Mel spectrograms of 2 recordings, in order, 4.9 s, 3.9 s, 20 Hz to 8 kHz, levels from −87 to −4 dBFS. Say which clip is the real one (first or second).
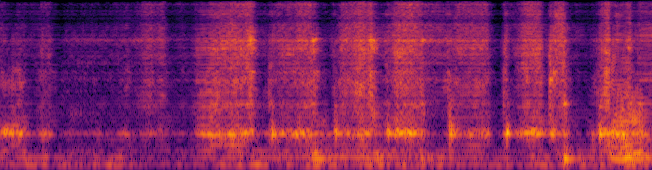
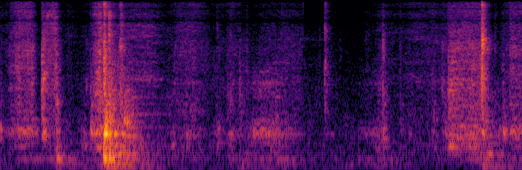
second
